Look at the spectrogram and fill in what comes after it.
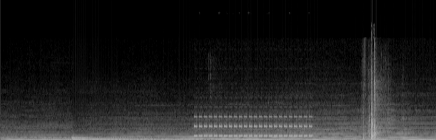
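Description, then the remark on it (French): A telephone rings once with a rapid trilling bell tone lasting about a second, over a steady low hum and background music, followed by a short clunk like a receiver being lifted; a call to the London police from a journalist of the tabloid The Sun. “La police londonienne reçoit un appel d'un journaliste du tabloïd The Sun, Alex West”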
